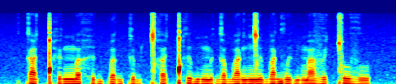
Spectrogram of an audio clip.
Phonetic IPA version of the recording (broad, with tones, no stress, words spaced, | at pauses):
ka˧ ǃʰʏ˧ŋ͡mɐ˧ hɨ˨ɡɓɐ˨˦ɡ kʏ˨bǀʰɐ˨ ǃʰɨ˦˨bŋ͡mʏ˨ɡɐ˧ba˧ɡ ŋ͡ǀɨ˨ba˦ɡ wɨ˨ɡŋ͡ma˨vʏ˦ ǀu˦vu˨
